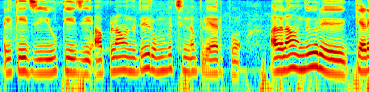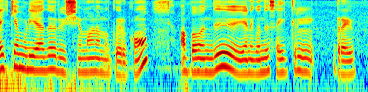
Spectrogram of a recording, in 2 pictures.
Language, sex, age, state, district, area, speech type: Tamil, female, 30-45, Tamil Nadu, Thanjavur, urban, spontaneous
